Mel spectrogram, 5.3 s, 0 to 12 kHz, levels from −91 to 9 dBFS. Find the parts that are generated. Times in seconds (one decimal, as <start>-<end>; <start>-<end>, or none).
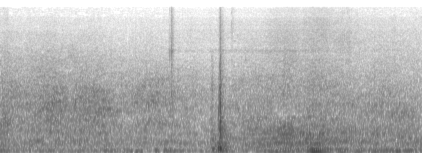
2.1-4.1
